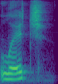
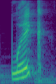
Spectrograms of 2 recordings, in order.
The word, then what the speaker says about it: Lich: Is it Lich? Lick? Mm-hmm. Yeah, it's pronounced both. I prefer lick because I have a joke.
